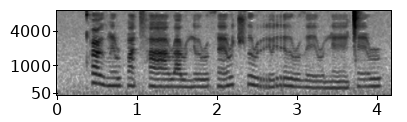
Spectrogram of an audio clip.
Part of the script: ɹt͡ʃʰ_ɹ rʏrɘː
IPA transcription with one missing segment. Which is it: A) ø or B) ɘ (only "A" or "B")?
B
